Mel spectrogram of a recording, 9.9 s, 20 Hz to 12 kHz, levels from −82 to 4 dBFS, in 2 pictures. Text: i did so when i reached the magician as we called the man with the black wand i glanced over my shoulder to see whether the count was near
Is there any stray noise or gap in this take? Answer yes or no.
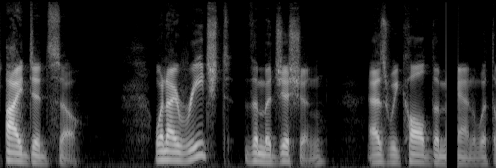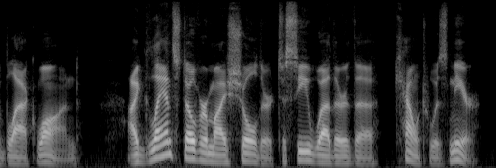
yes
